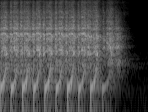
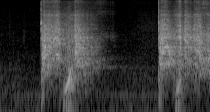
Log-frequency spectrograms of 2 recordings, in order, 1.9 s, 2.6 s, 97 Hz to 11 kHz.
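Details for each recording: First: 1978 Honda CB400T with heavier battery fitted, kill switch engaged: brisk, even cranking about six turns a second with steady compression pulses, oil pressure light goes out; starter spins engine strongly, though no spark found. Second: 1978 Honda CB400T, not run for a very long time: four bursts of steady starter cranking with oil pressure but no firing; no spark, kill switch suspected.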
